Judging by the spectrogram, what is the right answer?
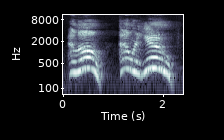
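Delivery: very high speech spoken on the in-breath. Demonstrating a vocal exercise for the listener to try: inhaled speech. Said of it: "Thank you for asking me with your inhale phonation".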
